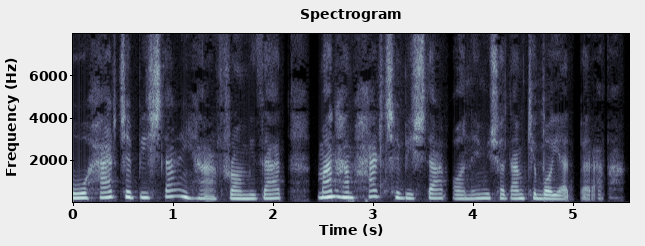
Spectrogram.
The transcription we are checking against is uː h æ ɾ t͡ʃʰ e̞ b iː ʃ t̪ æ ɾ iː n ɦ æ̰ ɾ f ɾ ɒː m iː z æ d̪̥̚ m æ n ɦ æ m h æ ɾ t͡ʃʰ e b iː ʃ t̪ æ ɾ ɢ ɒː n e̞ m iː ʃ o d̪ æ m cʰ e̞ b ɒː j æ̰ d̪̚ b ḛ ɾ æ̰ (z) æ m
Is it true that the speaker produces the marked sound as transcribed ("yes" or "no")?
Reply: no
